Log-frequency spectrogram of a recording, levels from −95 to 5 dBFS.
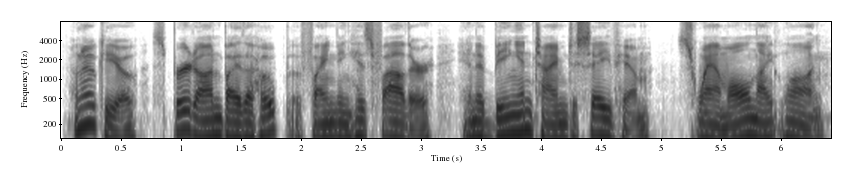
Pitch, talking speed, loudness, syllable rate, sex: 110 Hz, 205 wpm, -16 LUFS, 4.7 syllables/s, male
